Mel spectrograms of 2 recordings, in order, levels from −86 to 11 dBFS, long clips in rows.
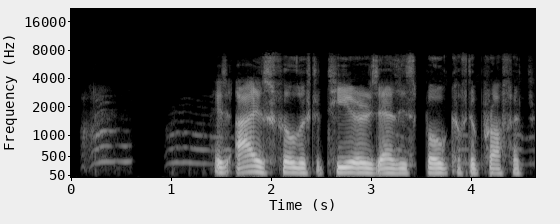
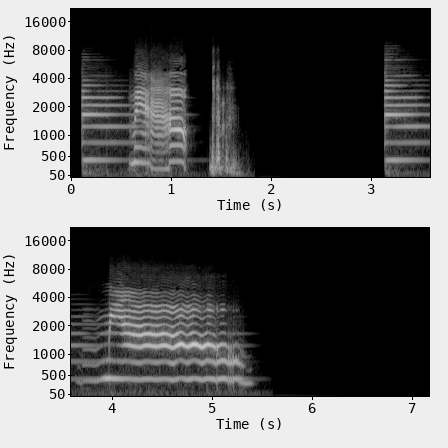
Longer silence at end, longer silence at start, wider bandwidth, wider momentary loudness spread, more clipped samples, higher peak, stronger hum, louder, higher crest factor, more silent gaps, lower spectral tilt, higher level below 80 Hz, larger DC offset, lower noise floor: second, 0.15 s vs 1.75 s; first, 0.25 s vs 0.1 s; second, 7.2 kHz vs 9.2 kHz; second, 8 LU vs 15 LU; neither; first, 0 dBFS vs -4 dBFS; neither; about the same, -17 LUFS vs -17 LUFS; about the same, 16 dB vs 16 dB; first, 0.72-0.91 s vs none; first, -7.5 dB/octave vs -3 dB/octave; about the same, -56 dBFS vs -60 dBFS; neither; second, -44 dBFS vs under -90 dBFS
